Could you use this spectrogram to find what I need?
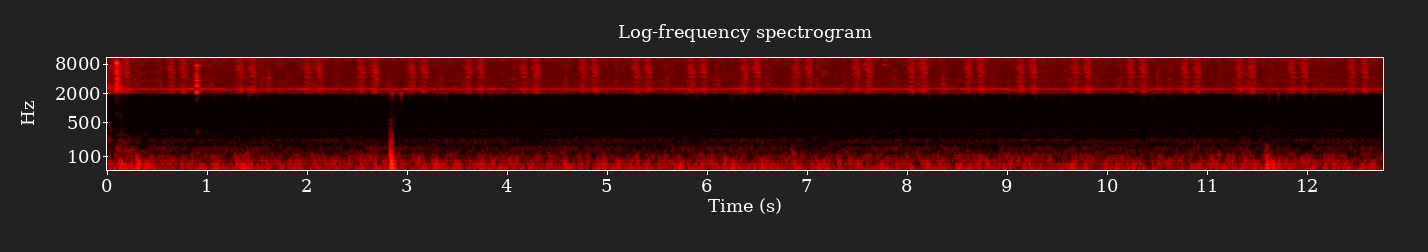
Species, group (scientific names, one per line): Platycleis intermedia
Orthoptera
